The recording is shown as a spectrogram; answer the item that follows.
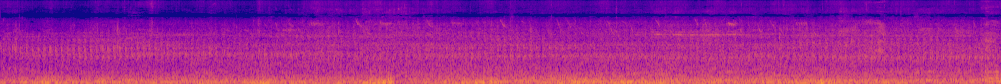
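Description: Outdoor ambience: a steady low rumble of wind on the phone's microphone mixed with distant city traffic.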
